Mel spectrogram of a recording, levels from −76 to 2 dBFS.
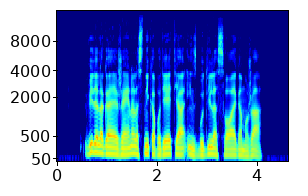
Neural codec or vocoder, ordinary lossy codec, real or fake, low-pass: none; none; real; 14.4 kHz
